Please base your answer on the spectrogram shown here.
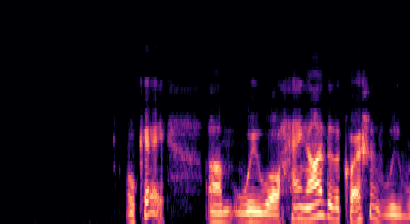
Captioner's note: voiceover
